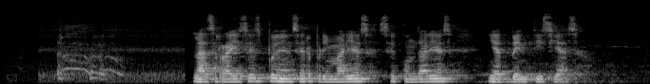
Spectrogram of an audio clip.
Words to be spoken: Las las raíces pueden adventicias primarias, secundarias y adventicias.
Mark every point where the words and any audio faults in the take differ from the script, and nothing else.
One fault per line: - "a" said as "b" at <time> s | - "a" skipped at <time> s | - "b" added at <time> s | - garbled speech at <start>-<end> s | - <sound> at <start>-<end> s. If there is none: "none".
- cough at 0.6-1.4 s
- "las" skipped at 2.2 s
- "adventicias" said as "ser" at 2.9 s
